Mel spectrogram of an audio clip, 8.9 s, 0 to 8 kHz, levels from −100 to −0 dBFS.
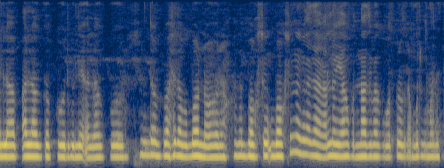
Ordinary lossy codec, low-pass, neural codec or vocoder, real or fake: none; none; none; real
